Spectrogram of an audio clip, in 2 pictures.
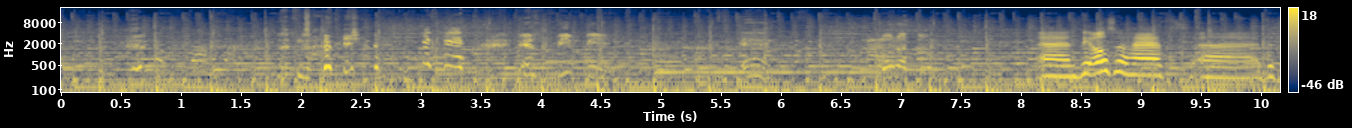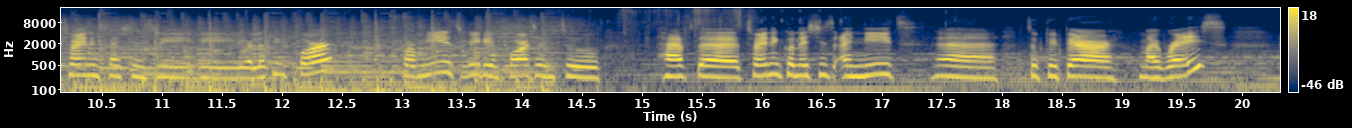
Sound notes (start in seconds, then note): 0.3 laughs; 4.5 lots of laughs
